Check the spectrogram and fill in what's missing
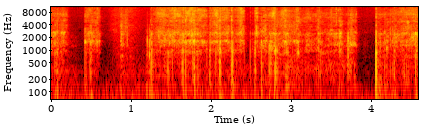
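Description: Long nails scratch and press against large, clear, inflated plastic air-column cushion wrap made of hollow air-filled tubes. Dense, crinkly scraping and squeaky rubbing fill the clip, broken by a few brief pauses. A sharp tap lands near the end.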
